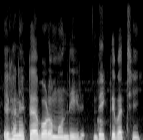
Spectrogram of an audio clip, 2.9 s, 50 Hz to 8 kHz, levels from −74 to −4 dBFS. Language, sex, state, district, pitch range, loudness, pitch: Bengali, male, West Bengal, Alipurduar, 135-150 Hz, -16 LUFS, 145 Hz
